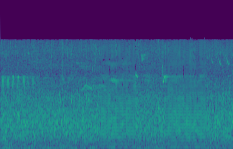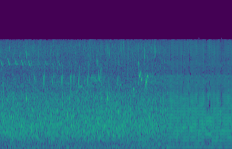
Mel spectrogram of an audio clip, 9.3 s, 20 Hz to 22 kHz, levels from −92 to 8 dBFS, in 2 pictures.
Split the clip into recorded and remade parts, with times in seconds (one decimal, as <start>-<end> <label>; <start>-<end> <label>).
0.0-2.0 recorded; 2.0-2.7 remade; 2.7-3.3 recorded; 3.3-4.1 remade; 4.1-8.0 recorded; 8.0-9.3 remade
